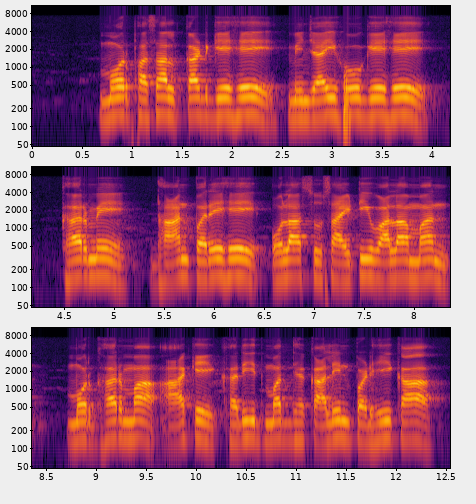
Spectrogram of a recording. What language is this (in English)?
Chhattisgarhi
